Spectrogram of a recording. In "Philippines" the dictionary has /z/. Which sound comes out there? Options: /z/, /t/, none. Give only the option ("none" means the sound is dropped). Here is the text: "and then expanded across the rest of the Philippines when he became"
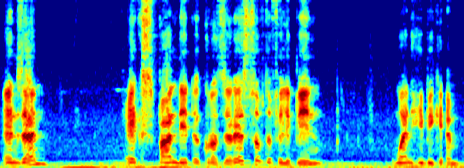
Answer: none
